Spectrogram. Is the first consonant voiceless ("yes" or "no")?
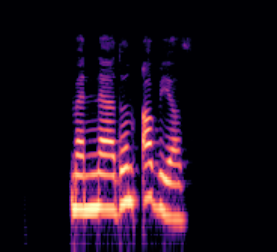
no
